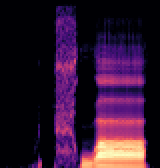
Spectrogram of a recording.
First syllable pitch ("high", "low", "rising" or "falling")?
falling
